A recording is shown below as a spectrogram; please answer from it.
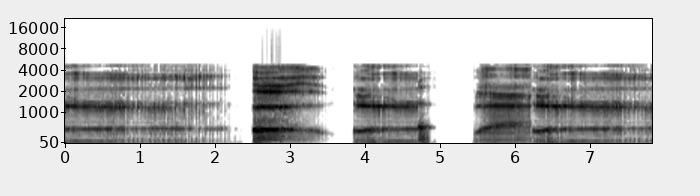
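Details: Simulated burping by the animated app character Talking Ben the Dog: four long, loud, drawn-out burps separated by short silences; not a real person or animal.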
